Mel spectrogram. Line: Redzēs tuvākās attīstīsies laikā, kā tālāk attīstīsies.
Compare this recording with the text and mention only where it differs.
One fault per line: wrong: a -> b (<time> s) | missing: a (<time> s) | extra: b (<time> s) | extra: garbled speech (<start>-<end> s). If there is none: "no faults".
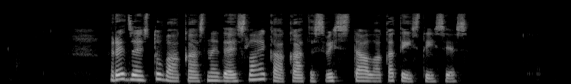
wrong: attīstīsies -> nedēļas (2.1 s)
extra: tas viss (3.1 s)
